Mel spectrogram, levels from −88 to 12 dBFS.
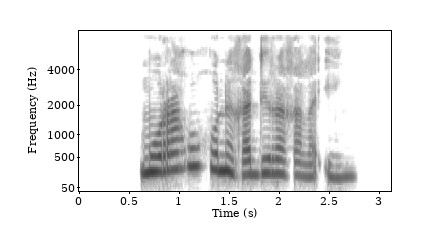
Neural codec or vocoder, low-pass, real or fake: none; 7.2 kHz; real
